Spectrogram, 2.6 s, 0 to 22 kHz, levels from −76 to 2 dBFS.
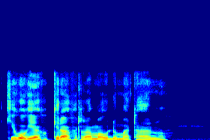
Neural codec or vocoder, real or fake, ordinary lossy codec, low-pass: codec, 24 kHz, 3.1 kbps, DualCodec; fake; none; 10.8 kHz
